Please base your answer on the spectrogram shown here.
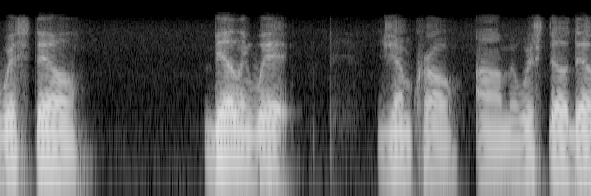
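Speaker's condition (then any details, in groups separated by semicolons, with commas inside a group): No condition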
